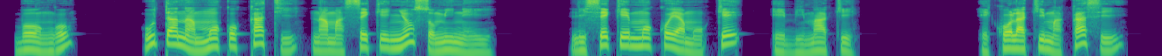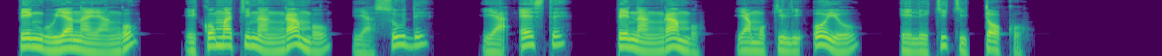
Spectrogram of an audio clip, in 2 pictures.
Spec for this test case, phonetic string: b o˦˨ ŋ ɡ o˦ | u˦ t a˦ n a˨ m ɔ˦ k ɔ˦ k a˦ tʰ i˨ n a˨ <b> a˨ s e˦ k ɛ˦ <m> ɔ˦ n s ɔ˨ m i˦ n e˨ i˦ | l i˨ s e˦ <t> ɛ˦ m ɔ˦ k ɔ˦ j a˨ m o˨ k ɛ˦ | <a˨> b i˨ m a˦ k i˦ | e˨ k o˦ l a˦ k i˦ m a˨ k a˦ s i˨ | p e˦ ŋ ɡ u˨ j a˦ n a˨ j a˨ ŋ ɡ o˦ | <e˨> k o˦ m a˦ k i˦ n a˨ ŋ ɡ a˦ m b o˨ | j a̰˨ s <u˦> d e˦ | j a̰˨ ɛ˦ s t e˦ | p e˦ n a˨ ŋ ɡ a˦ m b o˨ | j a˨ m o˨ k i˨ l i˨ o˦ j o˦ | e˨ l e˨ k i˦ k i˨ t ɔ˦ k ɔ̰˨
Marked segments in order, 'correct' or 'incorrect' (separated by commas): incorrect, incorrect, incorrect, incorrect, correct, correct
